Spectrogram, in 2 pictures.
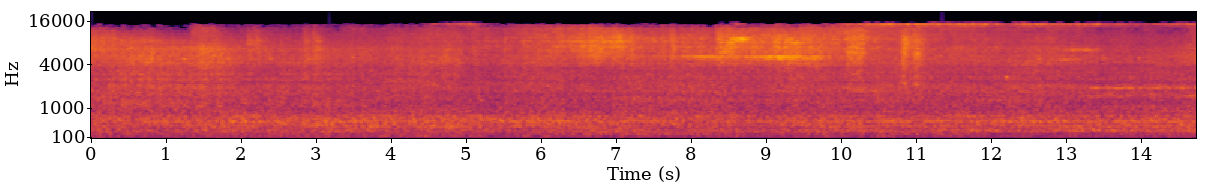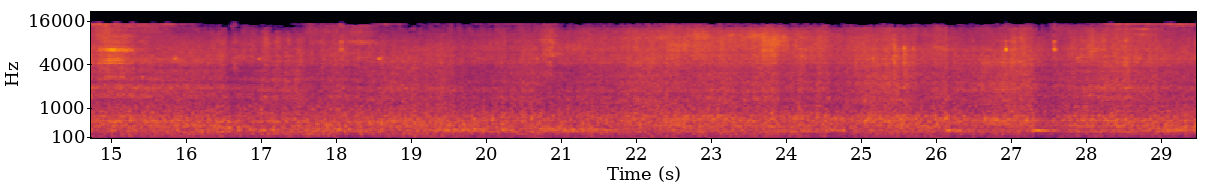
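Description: Autorack freight cars rolling past, steel wheels on rail making a steady rolling rumble. A few brief, faint high wheel squeals come through in the first half.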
